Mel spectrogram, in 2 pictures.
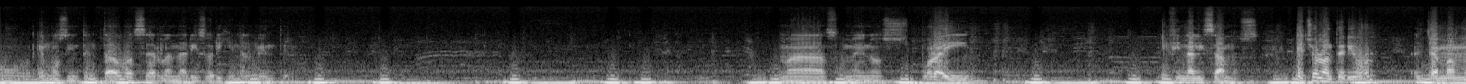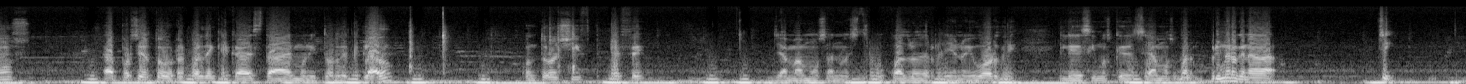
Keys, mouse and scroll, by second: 0.4 click, 1.5 click, 4.5 click, 5.5 click, 7.1 click, 7.9-9.1 drag, 9.3 click, 10.7-11.9 drag, 20.4 ctrl+shift+f, 23.1-24.3 drag.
